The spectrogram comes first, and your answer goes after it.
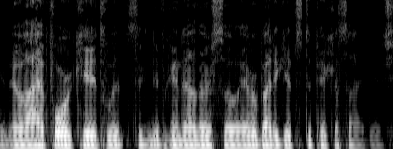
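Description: A quiet man's voice, medium in pitch with a dark, mellow tone, monotone, flat intonation, big swings in loudness and a fairly quick pace, in a very clean recording with a silent background and a dry, close sound with no echo. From Louisiana. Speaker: business coach. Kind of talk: casual interview chat. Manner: quiet, calm.

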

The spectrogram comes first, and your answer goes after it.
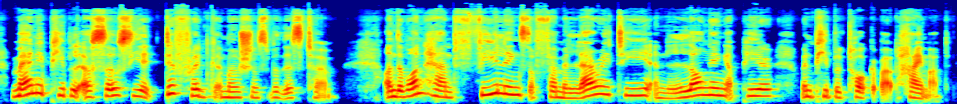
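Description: In a German accent, a woman talks at a moderate pace with fairly high pitch and lively intonation. Her tone is dark and mellow, and the recording is very clean with a silent background. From Germany. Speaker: newspaper editor and podcast co-host. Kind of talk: scripted commentary.

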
